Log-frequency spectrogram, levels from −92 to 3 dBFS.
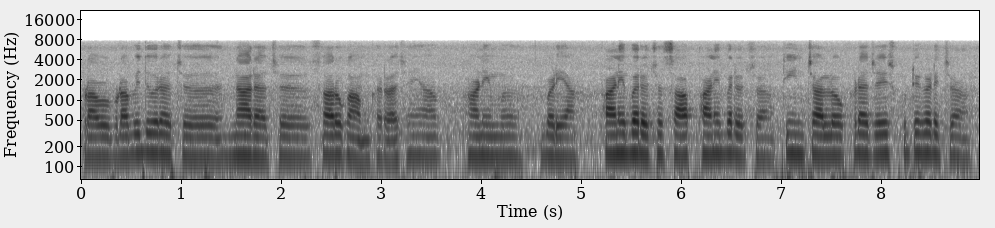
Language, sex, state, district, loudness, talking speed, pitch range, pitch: Marwari, male, Rajasthan, Nagaur, -19 LUFS, 215 wpm, 140-150 Hz, 145 Hz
